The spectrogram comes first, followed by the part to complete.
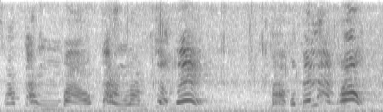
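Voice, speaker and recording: A woman's voice: extremely high pitch, animated, normal speed. A young woman playing a cruel, bossy daughter-in-law who harshly scolds and orders around her mother-in-law in a field. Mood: scolding. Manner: harsh, scolding, impatient commands. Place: outdoors in a rural field. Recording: noisy outdoor field recording.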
